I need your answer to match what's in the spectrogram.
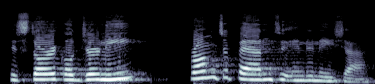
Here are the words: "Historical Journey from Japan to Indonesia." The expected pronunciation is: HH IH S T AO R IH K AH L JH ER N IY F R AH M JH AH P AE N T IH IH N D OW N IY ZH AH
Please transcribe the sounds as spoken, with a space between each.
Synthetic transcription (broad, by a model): HH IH S T AO R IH K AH L JH ER N IY F R AH M JH AH P AE N T IH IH N D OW N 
